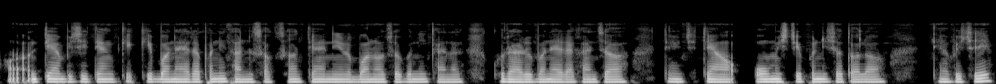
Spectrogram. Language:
Nepali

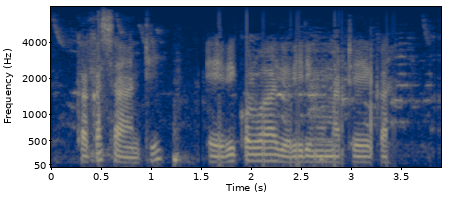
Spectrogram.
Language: Ganda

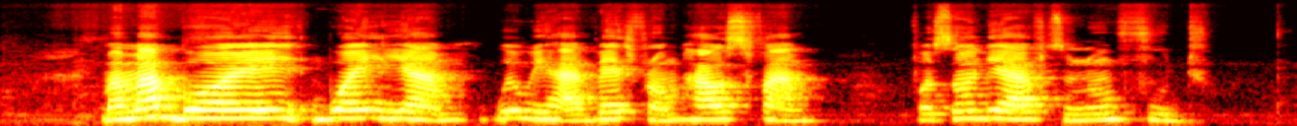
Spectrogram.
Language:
Nigerian Pidgin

